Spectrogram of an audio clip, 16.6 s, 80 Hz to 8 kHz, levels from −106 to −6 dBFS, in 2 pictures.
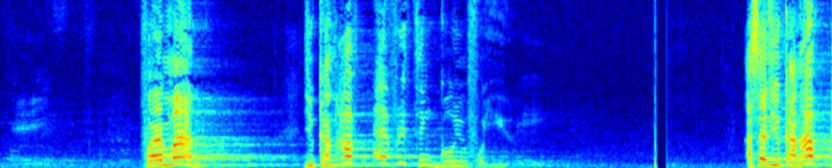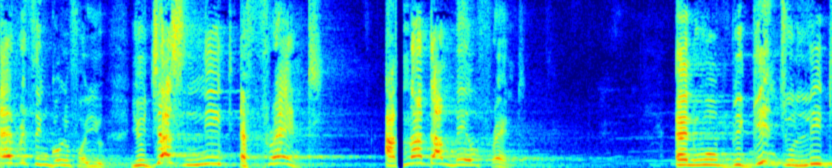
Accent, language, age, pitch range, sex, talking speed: Nigerian, English, 50-69, 195-305 Hz, male, 115 wpm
